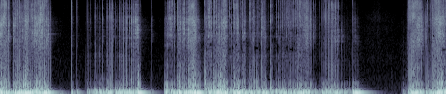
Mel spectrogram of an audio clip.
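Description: Long nails scratch and tap across a bare steel mesh microphone grille, producing loud, rough, boomy scraping dominated by low rumble with a steady low hum underneath. Bursts of dense scratching are broken by a few brief pauses where the sound fades or cuts out.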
